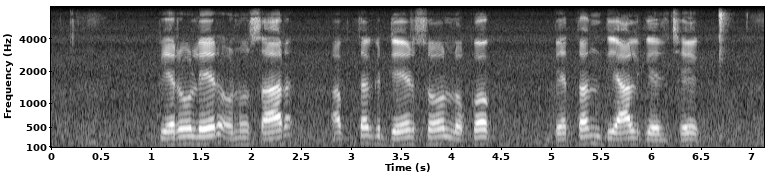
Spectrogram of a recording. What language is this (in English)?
Magahi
